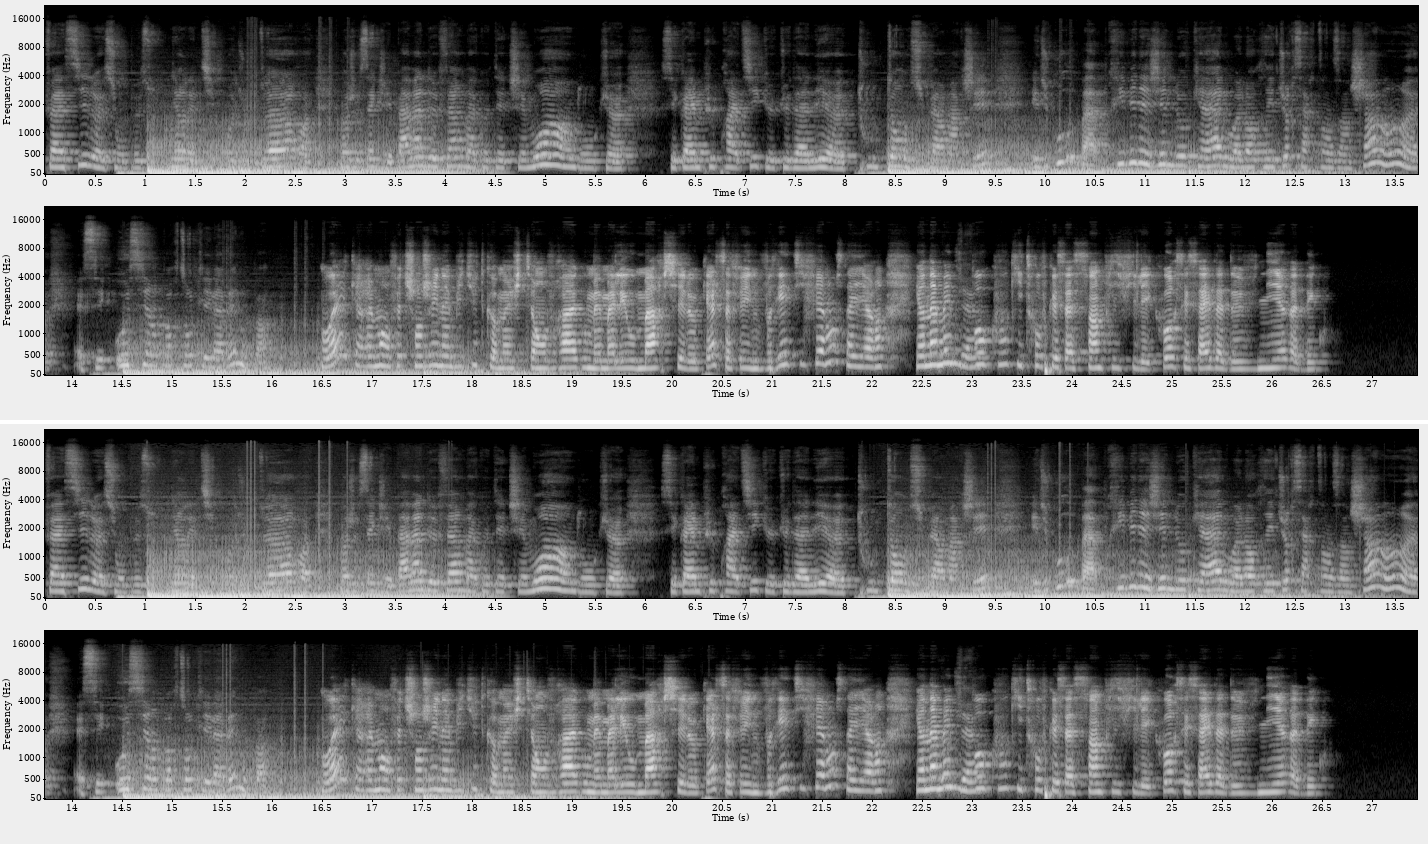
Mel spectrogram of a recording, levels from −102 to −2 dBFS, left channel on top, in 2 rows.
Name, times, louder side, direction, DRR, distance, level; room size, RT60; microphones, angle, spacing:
voice 1, 0.0-16.0 22.7-23.1, right 2 dB, 45° right, 0 dB, 2.2 m, -31 dB
sound 1, 0.7-4.6 8.1-13.5 14.2-19.6 20.3-20.4, right 2 dB, 65° right, 0.7 m, -23 dB
voice 2, 16.5-26.5, left 1 dB, 10° left, 8 dB, 1.2 m, -26 dB
28.5 x 12.0 x 2.2 m, 0.33 s
head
